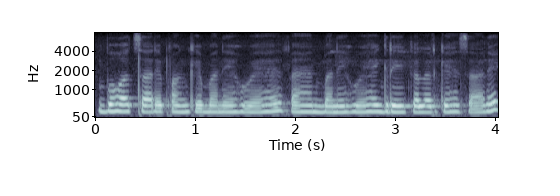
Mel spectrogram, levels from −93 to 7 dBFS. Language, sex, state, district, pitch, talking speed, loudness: Hindi, female, Uttar Pradesh, Lalitpur, 220 Hz, 225 wpm, -15 LUFS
